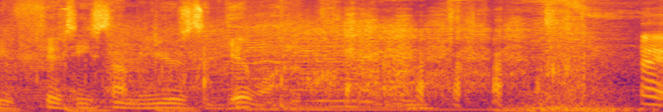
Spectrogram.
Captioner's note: laughs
